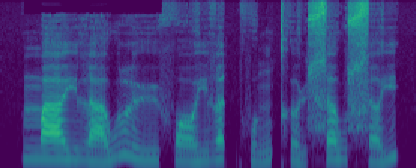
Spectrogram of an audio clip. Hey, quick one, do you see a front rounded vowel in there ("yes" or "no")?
yes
